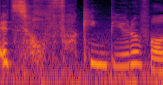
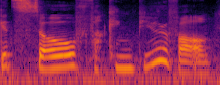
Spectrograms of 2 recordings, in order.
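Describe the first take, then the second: First: Whisper. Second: Slow. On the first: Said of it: "Like, it's so fucking beautiful". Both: Shown as a demonstration.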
